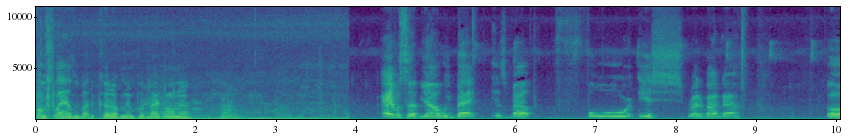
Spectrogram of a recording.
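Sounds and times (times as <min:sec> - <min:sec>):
low outdoor rumble: 0:00.0 - 0:04.4.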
